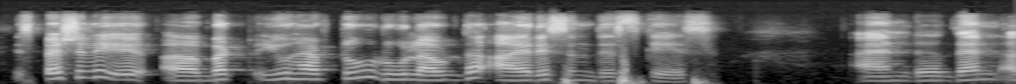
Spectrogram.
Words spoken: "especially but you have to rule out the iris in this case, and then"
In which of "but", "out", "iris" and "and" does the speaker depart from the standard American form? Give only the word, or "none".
none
